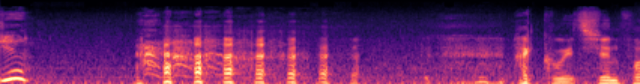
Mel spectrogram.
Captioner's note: laughing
